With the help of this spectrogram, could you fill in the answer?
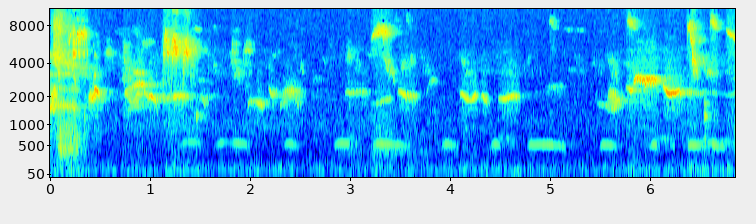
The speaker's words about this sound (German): während du wahrnimmst die unterschiedlichen Klänge, Geräusche der Natur, die Musik der Vögel.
